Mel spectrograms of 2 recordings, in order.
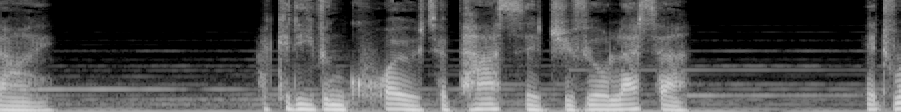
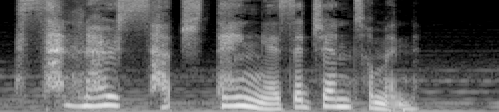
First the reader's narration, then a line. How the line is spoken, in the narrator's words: she gasped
